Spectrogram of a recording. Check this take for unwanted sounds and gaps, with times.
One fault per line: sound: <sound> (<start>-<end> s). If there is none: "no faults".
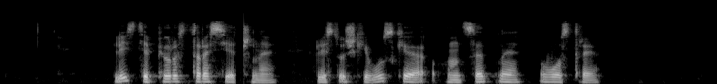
sound: dropout (2.4-2.4 s)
